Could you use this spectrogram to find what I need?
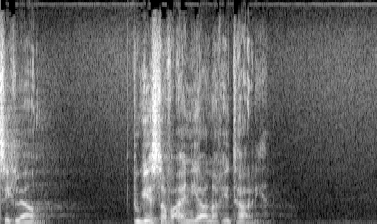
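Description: A man speaks quietly and calmly close by.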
